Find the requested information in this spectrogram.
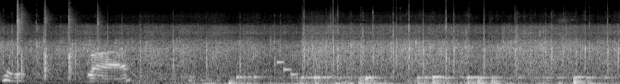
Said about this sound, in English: Well, I'm going to send you out on some applause, and I'll call you later.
